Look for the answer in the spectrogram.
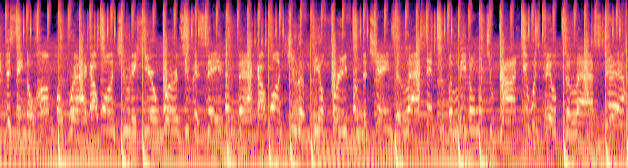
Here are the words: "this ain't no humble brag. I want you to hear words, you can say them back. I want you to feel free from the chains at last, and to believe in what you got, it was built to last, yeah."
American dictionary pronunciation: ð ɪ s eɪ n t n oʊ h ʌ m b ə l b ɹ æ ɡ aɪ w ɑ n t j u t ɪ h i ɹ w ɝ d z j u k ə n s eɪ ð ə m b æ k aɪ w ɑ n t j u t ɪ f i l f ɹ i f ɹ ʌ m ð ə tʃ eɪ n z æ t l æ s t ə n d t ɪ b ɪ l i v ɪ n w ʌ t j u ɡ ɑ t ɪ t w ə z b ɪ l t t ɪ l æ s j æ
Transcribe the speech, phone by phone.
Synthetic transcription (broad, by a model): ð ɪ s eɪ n n oʊ h ʌ m b l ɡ ɹ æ ɡ aɪ w ɑ n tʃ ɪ t ɪ h i ɹ w ɝ d z j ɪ k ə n s eɪ ð ə m b æ k aɪ w ɑ n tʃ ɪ t ɪ f i l f ɹ i f ɹ ʌ m ð ə tʃ eɪ n z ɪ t l æ s t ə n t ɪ b ɪ l i v ɪ n w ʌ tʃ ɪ ɡ ɑ t ɪ t w ə z b ɪ l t t ɪ l æ s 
